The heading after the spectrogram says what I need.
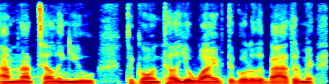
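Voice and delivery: ordinary talk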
